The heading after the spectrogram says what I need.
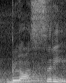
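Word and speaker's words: glossary: एंड the correct pronunciation of this word is ग्लॉसरी, से की sound निकलेगी, ग्लॉसरी।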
